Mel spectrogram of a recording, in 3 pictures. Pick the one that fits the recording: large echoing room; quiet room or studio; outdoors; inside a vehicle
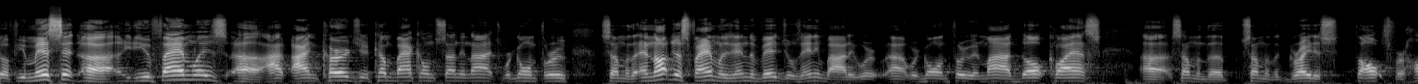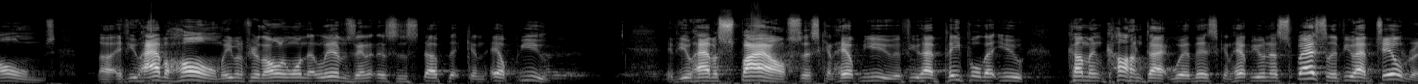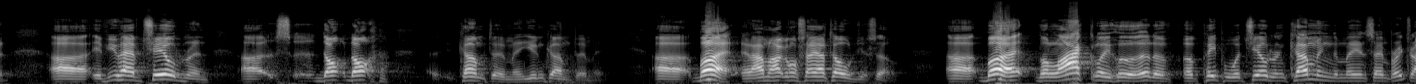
large echoing room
